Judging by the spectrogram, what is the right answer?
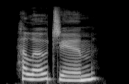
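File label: hello, female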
